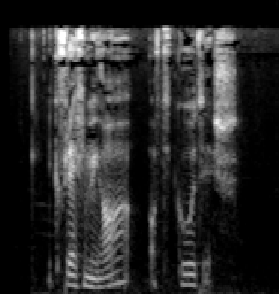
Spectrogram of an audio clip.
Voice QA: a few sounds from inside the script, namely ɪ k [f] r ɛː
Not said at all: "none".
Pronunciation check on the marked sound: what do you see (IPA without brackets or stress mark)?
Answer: f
